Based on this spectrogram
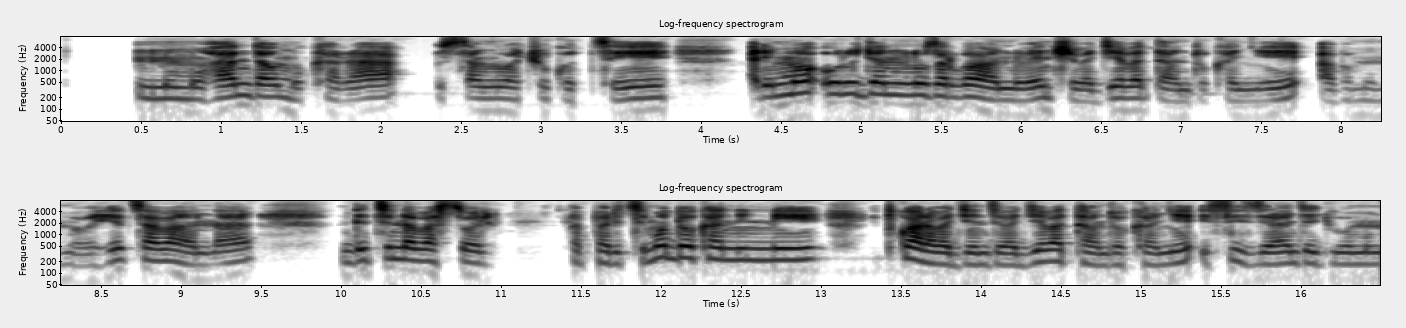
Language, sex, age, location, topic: Kinyarwanda, female, 36-49, Kigali, government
